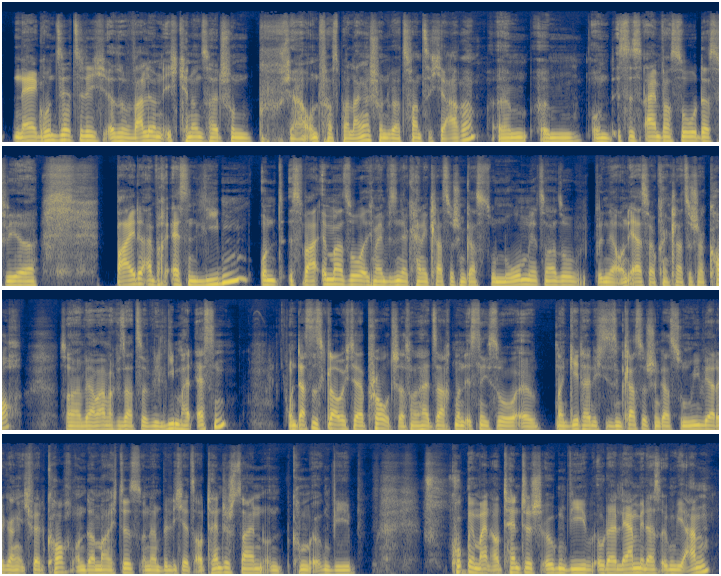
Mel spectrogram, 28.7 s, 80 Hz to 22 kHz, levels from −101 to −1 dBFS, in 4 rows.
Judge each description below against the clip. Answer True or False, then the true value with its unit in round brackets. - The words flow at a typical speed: False (240 wpm)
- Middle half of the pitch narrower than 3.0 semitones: True (2.6 semitones)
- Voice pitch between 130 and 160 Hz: False (110 Hz)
